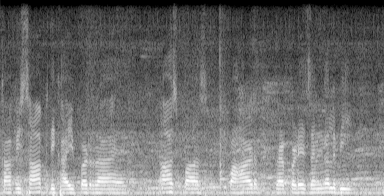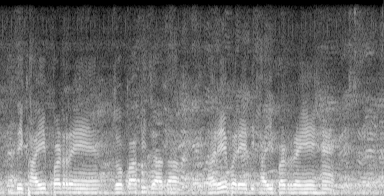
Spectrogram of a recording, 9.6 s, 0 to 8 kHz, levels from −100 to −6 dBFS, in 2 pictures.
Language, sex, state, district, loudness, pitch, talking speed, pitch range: Hindi, male, Rajasthan, Bikaner, -11 LUFS, 155 Hz, 150 wpm, 155-165 Hz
